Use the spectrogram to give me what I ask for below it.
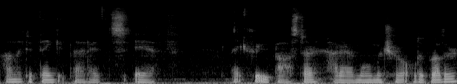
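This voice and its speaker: A man speaks in a soft-spoken way. His pace is fairly quick. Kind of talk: casual talk to camera.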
